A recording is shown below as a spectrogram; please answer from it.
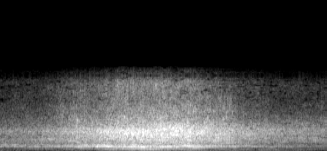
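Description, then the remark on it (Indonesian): A motorcycle engine on a roadside swells louder as it passes by, revving steadily at its peak, then fades slightly as it moves on along the road. “mohon maaf ya banyak suara motor karena emang kita lagi di pinggir jalan juga gitu”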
